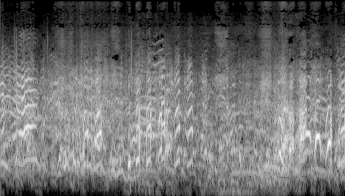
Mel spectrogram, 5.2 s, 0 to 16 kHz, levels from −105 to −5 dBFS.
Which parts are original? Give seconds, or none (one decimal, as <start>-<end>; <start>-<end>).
0.0-0.8; 1.8-2.5; 3.0-3.7; 4.3-5.2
